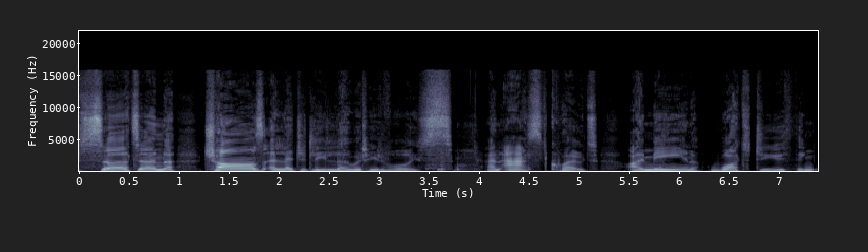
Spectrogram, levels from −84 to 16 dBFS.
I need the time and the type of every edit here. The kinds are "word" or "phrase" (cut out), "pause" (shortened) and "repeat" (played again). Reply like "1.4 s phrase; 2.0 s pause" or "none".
6.2 s pause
